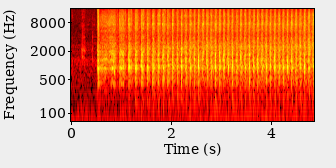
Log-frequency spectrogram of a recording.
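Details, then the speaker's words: Renault Duster 4x4, 110 hp engine, smoking, sooty, on its fourth turbo: hot engine cranks steadily with even compression pulses, about three a second, and never fires; it starts only when cold or by push-start. "गाड़ी start नहीं हो रही है, देखो, ठीक है? बस, देखिए हम इसे कितनी देर तक घुमाते रहते हैं।"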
